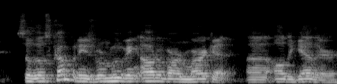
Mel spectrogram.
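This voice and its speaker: A man talks with fairly even intonation. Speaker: economic development director. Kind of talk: webinar presentation. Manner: fast.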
